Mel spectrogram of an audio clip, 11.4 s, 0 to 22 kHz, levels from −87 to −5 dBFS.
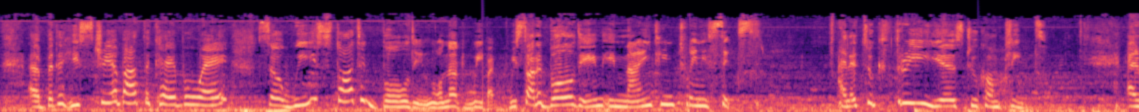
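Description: You get two quick skips in the audio, at 4.82 s and 9.78 s, each losing something like 40 ms with the two sides butted straight together. The 5-second spacing points to audio missing between chunks, likely dropped while the recorder handed off from one block to the next.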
